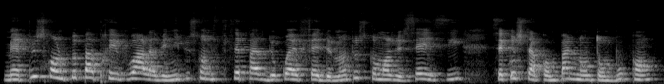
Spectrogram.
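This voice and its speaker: Her voice a little high and a little fast, a woman offers spiritual guidance drawn from tarot cards, recorded in an echoey room. She talks animatedly, frequently restarts or hunts for words, and plays out the listener's panic in asides.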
